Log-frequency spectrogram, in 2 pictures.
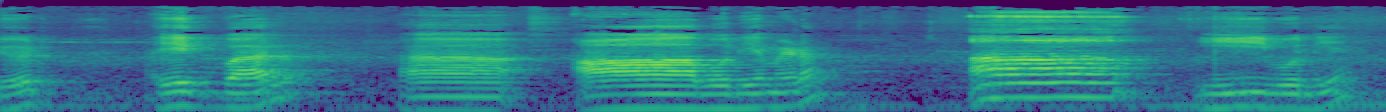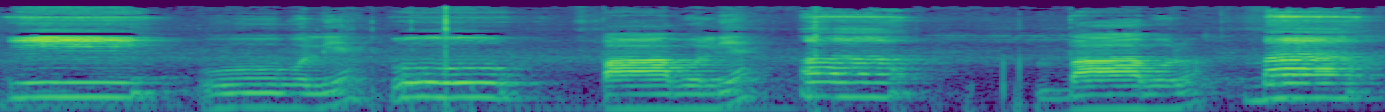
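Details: Adult clinician prompting and adult woman repeating; Speech, vowel and syllable repetition drill.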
